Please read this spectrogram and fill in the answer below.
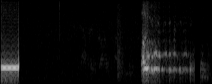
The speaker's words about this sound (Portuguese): Espera só um minutinho, moça, que eu não estou te ouvindo, porque o cachorro está latindo aqui.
